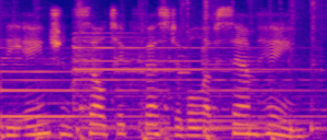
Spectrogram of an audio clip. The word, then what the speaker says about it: Samhain: date back to the ancient Celtic festival of Samhain pronounced so in The cells who lived 2,000 years ago in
